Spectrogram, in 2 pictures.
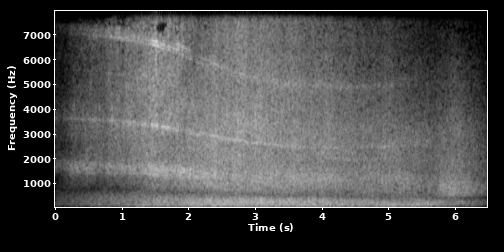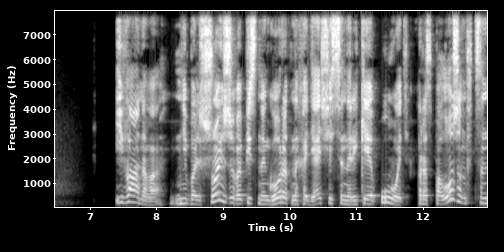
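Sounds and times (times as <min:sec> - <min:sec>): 
airplane engine roar: 0:00.0 - 0:06.8
speech: 0:07.4 - 0:12.9.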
